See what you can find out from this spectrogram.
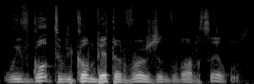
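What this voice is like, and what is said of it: Imitates another person's voice. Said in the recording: “That's it. That was Matthew.”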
